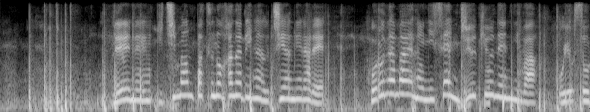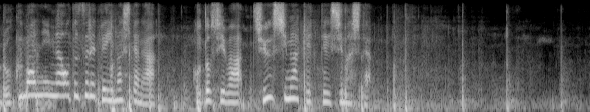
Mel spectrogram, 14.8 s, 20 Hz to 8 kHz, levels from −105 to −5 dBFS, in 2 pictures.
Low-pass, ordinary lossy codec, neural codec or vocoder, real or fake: 7.2 kHz; none; codec, 24 kHz, 3 kbps, HILCodec; fake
